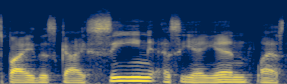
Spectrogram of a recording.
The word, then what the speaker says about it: Sean: This guy, he spells his name S-E-A-N. He doesn't pronounce it Sean. He says Scene.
